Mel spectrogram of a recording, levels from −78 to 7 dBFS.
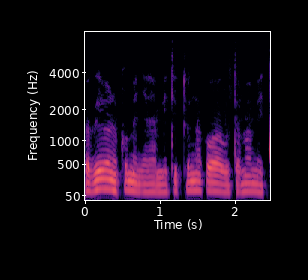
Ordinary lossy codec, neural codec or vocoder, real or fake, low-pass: AAC, 48 kbps; vocoder, 24 kHz, 100 mel bands, Vocos; fake; 7.2 kHz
